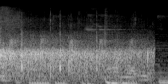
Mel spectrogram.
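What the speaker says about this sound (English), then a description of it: "Please give them a big round of applause." Audience applause at an International Yoga Day event in Uganda, a short burst of dense clapping from a gathered crowd, fairly loud and close, cutting off abruptly near the end.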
